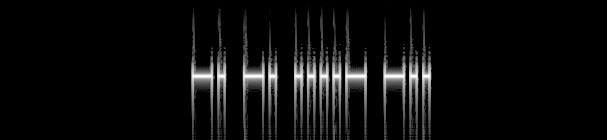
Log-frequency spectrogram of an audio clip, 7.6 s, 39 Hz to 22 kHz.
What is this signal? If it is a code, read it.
Morse code, heard as a keyed tone, about 15 wpm, 700 Hz. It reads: NN4D
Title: USA Call Signs - 4 Characters - Repeated 3x - 15wpm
